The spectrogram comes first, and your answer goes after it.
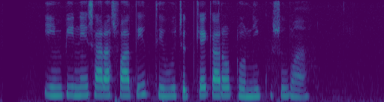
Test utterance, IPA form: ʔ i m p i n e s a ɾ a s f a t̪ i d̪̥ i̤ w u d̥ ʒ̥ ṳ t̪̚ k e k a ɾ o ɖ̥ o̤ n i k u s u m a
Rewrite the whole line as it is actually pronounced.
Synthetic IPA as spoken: ʔ i m p i n e s a ɾ a s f a t̪ i d̪̥ i̤ w u d̥ ʒ̥ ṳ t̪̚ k e k a ɾ o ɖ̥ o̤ n i k u s u m a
